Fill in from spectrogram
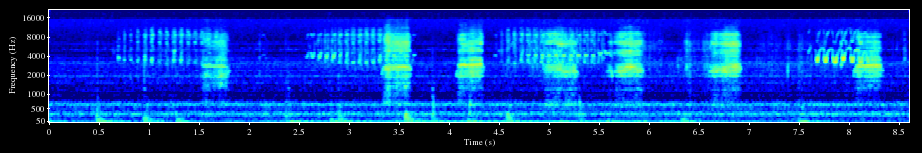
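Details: Florida barn owls at the nest, the female bringing a rat to a youngster and then interacting with the male; a series of rasping hisses and quavering trills, with clicks and knocks in the box.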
